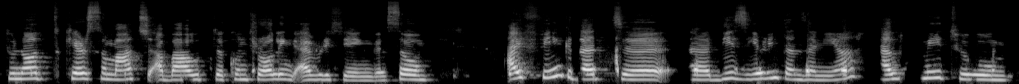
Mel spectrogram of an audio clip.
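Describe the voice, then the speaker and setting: A woman's voice: fairly high pitch, takes it slowly, a little mellow. A woman, answering interview questions thoughtfully and searching for words with many fillers and restarts. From Italy. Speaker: interviewee, former NGO volunteer.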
